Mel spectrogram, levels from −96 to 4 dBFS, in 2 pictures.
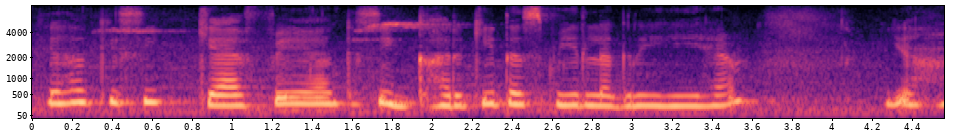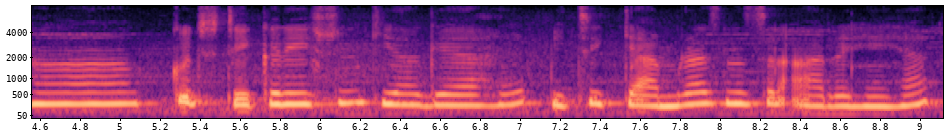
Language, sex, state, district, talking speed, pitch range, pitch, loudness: Hindi, female, Bihar, Darbhanga, 145 wpm, 240-285 Hz, 270 Hz, -15 LUFS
